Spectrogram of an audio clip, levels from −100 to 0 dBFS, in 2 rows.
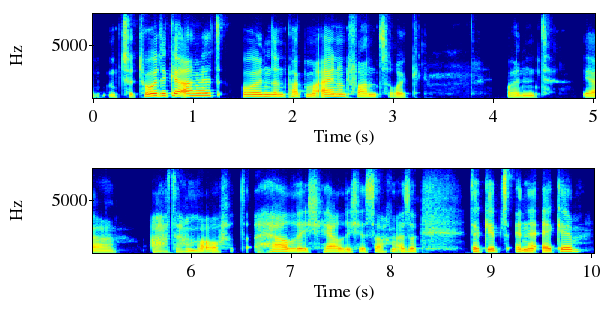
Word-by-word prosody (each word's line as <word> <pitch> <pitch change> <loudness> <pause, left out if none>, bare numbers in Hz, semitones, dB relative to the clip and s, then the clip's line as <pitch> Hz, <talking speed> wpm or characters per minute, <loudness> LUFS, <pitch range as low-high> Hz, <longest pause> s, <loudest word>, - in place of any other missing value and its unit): hm, - - -12
zu - - -6
Tode 235 +4 +5
geangelt 245 +2 +5 0.2
und 185 -1 +3
dann 175 -1 0
packen 170 -2 -4
wir 150 - +1
ein 200 +1 +5
und 200 - -1
fahren 165 -1 -2
zurück. 125 -7 -7 0.8
Und 145 0 -7 0.3
ja, 140 -2 -4 0.3
ah, - - -6
da 145 - -9
haben 145 -1 -5
wir 145 - -2
auch 140 - -3
d 265 +4 -18
herrlich, 175 - 0
herrliche 155 0 -1
Sachen. - - -5
Also 160 +1 0 0.5
da 165 - +3
gibt's 160 0 0
eine 160 -3 +2
Ecke 185 +5 +3
165 Hz, 165 wpm, -26 LUFS, 150-190 Hz, 0.8 s, Tode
